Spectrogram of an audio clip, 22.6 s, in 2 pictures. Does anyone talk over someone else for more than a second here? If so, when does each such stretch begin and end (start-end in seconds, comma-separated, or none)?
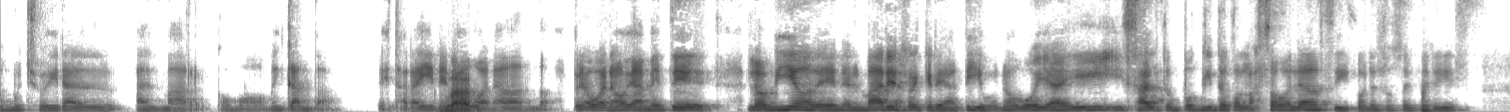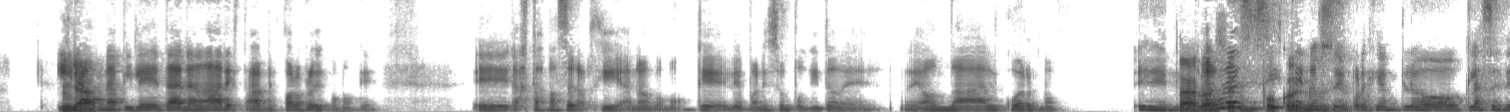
20.1-21.5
